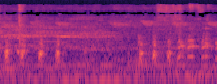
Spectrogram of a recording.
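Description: Chickens clucking, short calls in quick runs.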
